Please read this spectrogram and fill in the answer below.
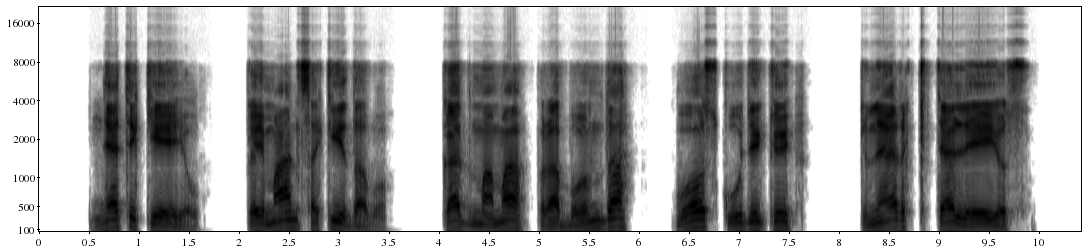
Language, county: Lithuanian, Šiauliai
